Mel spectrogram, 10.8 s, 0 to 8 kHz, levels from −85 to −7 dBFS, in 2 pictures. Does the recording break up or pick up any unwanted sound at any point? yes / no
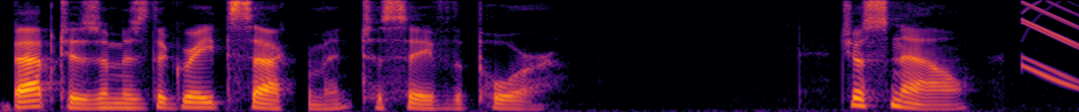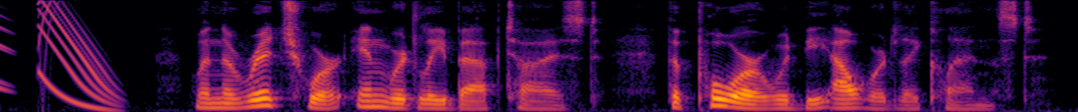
yes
